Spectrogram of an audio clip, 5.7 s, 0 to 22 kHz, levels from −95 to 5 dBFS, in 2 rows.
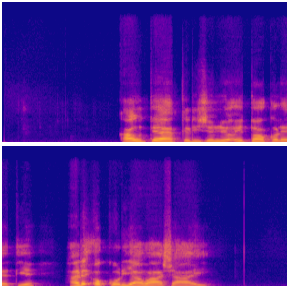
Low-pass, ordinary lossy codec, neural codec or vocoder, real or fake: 19.8 kHz; none; codec, 44.1 kHz, 7.8 kbps, DAC; fake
